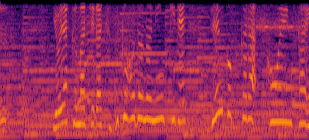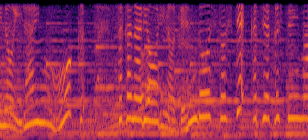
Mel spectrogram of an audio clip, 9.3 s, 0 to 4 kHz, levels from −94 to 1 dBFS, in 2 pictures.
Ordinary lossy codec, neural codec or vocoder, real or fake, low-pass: none; none; real; 3.6 kHz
